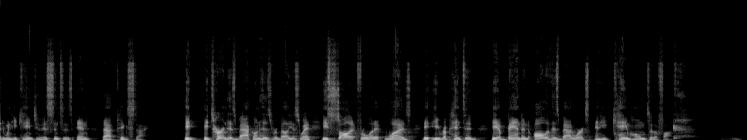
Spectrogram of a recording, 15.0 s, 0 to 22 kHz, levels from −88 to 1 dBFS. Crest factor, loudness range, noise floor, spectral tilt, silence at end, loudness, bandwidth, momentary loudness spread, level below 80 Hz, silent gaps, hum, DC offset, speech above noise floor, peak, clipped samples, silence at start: 22 dB; 6 LU; under -90 dBFS; -6.5 dB/octave; 1.3 s; -30 LUFS; 14.5 kHz; 10 LU; -88 dBFS; 3.18-3.49 s; none; under 0.1%; over 60 dB; -8 dBFS; under 0.1%; 0 s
